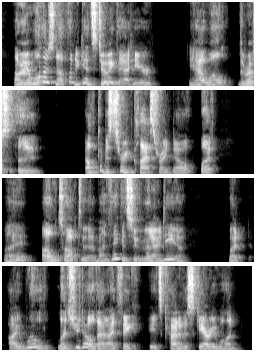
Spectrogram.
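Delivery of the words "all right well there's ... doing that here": put-on squeaky teenage voice. Voicing a teen at the alchemist guild answering a player: squeaky teen voice. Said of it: "the squeaky voiced teen".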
